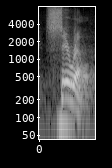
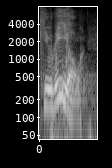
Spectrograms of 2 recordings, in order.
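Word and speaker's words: Cyril: cilic language because one of the monks was sirel or as it should be pronounced kiril so they have the kiric language as they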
